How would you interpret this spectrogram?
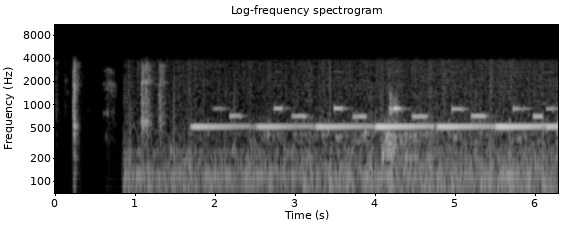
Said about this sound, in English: See the little cuckoo on the clock? It comes out and says cuckoo, so you'll know what time it is.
